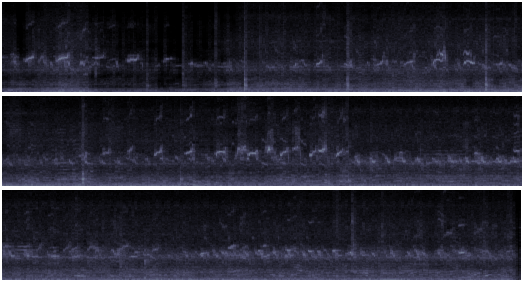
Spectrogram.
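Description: Busy Vietnamese market stall, where small chirping calls mix with clucking poultry and steady crowd chatter, a dense layer of high peeps running throughout.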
